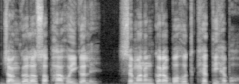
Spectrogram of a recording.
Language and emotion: Odia, neutral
